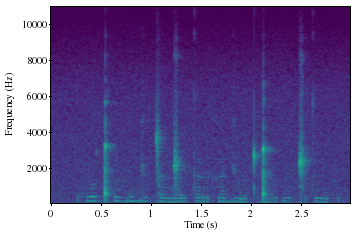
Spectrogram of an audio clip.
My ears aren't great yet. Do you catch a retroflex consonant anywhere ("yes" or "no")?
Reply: no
